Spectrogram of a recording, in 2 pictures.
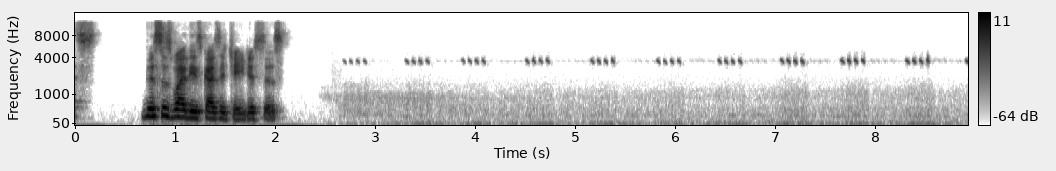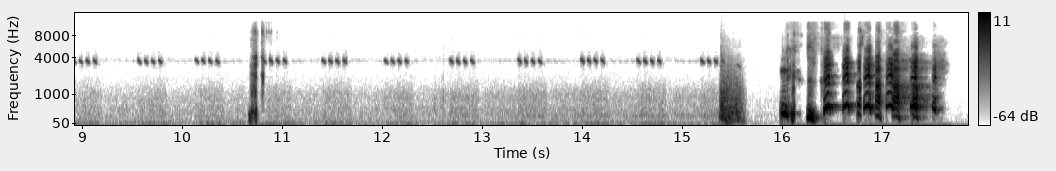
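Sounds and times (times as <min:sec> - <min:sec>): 
speech: 0:00.0 - 0:02.2
cricket chirping: 0:02.6 - 0:15.4
sharp knock: 0:15.4 - 0:15.7
laughter: 0:16.0 - 0:17.6.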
